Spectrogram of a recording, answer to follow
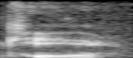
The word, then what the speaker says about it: Chi: Chi. I know some people pronounce it Ki.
